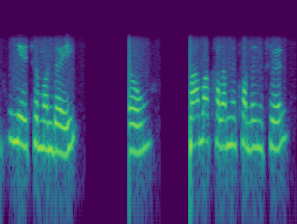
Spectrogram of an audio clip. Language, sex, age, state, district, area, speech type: Bodo, female, 60+, Assam, Kokrajhar, rural, conversation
